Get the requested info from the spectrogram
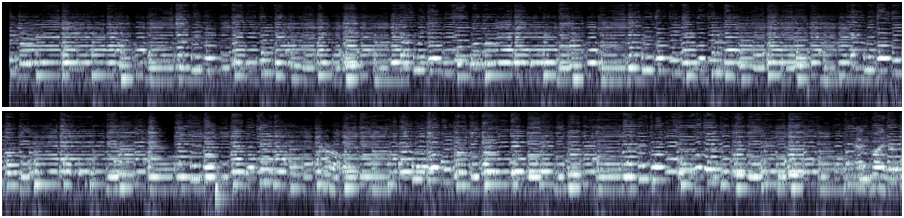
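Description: Fiddle and banjo playing an Ozarks fiddle tune together, the fiddle carrying the melody over the banjo's steady picked accompaniment.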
